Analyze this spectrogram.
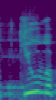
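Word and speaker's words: cube: इसे क्यूब पढ़ा जाता है। इसे कुब नहीं पढ़ेंगे ना तो कुब पढ़ेंगे ना तो कब पढ़ेंगे कुछ नहीं।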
